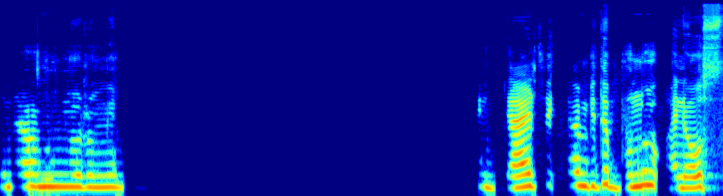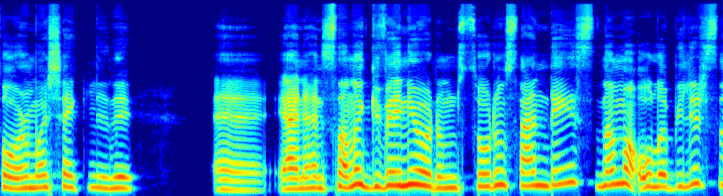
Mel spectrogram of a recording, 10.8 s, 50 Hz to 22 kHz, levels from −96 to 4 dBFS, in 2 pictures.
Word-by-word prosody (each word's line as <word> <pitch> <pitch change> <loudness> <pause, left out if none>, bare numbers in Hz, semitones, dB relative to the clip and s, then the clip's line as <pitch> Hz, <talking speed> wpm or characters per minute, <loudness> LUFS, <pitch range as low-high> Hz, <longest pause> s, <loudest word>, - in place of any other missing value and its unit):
İnanmıyorum 240 -1 -3
y 230 -1 -6 2.7
I 225 - -8
gerçekten 255 +3 -1
bir 250 - -6
de 225 -8 -5
bunu, 255 +3 +1
hani, 220 0 -7
o 225 +2 0
sorma 225 0 0
şeklini, 225 -3 -2 0.6
eee, 175 -2 -6
yani, 205 +1 +3
hani, 215 -1 -1
sana 255 +6 +4
güveniyorum, 255 -3 +4
sorun 255 +5 0
sen 265 0 +1
değilsin 315 -2 -3
ama 300 +3 +4
olabilirse 250 +5 -1
240 Hz, 115 wpm, -21 LUFS, 225-265 Hz, 2.7 s, sana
